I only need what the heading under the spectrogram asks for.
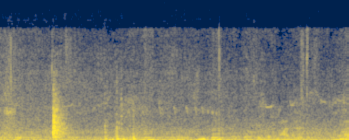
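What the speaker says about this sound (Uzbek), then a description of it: "Arini chetga haydayapman." Honeybees buzz in a thick, continuous drone as a beekeeper drives them aside from the hive frames with smoke, close and steady with occasional louder passes near the microphone.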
